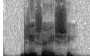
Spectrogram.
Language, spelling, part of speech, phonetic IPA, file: Russian, ближайший, adjective, [blʲɪˈʐajʂɨj], Ru-ближайший.ogg
- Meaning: 1. nearest 2. next 3. immediate 4. near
